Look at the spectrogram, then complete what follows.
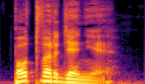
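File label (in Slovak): "potvrdenie", Slovak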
